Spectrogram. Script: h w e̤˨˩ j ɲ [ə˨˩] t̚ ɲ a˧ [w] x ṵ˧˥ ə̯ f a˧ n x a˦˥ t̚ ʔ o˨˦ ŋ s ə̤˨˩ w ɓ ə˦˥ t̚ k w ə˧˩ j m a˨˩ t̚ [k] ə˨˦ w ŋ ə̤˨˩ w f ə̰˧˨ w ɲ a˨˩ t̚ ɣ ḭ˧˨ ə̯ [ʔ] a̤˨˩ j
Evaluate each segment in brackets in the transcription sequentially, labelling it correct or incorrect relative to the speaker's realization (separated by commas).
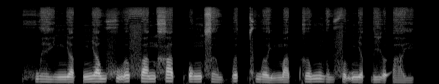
incorrect, correct, correct, correct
